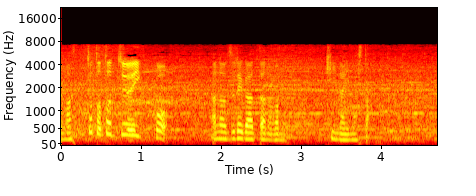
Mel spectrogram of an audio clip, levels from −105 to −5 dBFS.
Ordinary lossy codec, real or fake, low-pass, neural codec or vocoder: MP3, 48 kbps; real; 7.2 kHz; none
